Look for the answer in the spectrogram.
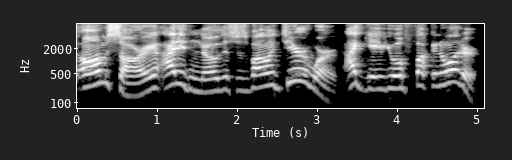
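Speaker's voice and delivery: high-pitched mocking boss; sarcastic mock apology. Manager answering refusal of toilet duty, high sarcastic retort.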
